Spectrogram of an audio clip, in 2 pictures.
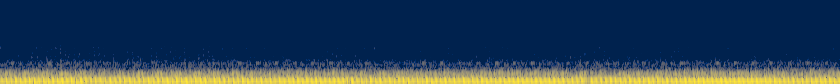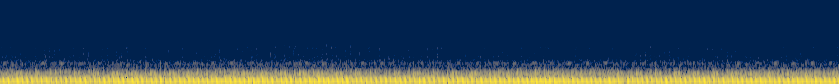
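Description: Low, deep idle with an uneven loping beat around three to four pulses a second; a mild misfire still stumbles through.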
